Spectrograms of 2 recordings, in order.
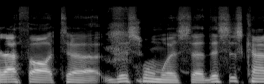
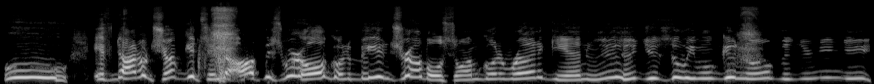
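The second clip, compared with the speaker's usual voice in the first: mocking Biden. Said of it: "Joe Biden's just like".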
